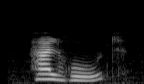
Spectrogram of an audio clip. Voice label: "hellrot", Bas Rhin; vin; rouge pâle

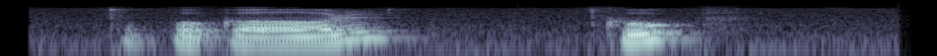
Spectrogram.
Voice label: "pokal", alsace

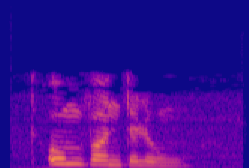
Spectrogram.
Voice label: "umwandelung", Bas Rhin; vin; mutation

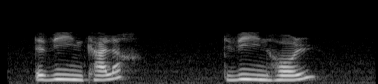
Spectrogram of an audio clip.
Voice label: "winkaller", Bas Rhin; vin; cellier

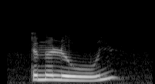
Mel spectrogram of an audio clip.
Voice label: "melon", Bas Rhin

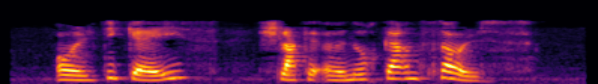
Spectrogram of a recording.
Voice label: "geiss", alsace

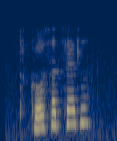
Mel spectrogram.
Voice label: "kassezettel", alsace

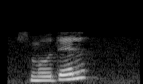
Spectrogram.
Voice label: "modell", alsace

